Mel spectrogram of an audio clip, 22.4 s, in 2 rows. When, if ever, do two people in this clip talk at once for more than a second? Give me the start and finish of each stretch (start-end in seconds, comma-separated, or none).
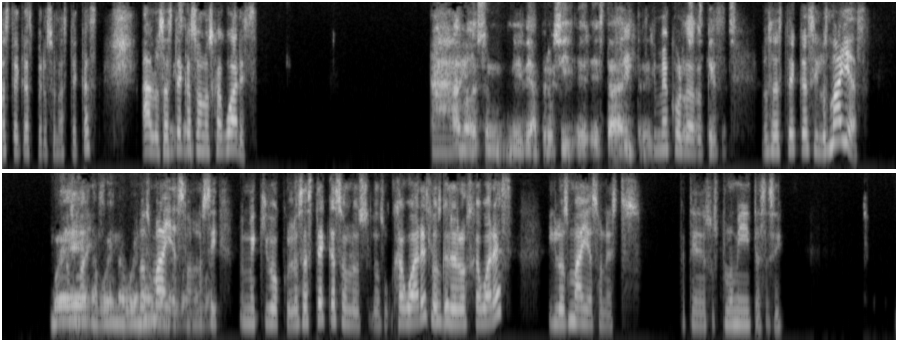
7.7-9.1, 11.9-13.9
